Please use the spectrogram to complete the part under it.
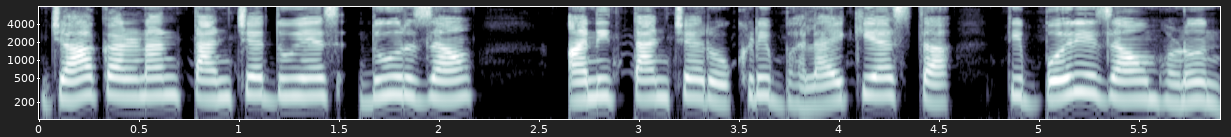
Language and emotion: Goan Konkani, neutral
